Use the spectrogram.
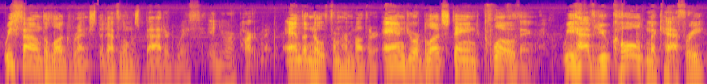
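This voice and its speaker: A man acts out a stern young American detective in a crime game. His pitch is mid-range and swings widely as he presses suspects in clipped, accusing lines. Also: sing-song, normal speed, hardly any pauses, faint music behind, natural voice. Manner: clipped, forceful interrogator. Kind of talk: video game voice acting, 1940s crime drama.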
